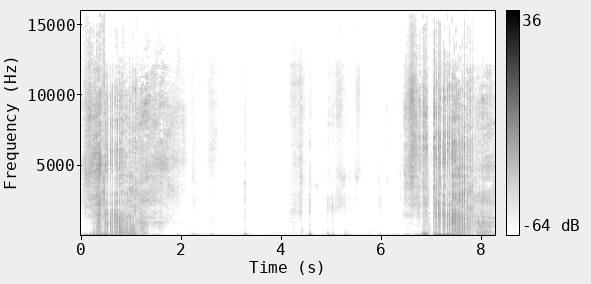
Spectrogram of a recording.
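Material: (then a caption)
Glossy paper. Several glossy paper pages of a large art book are flipped and rubbed by fingers. A loud, dense rustling sweep opens the clip, then quieter scattered crinkles and soft ticks follow. A second loud burst of papery rustle closes it.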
